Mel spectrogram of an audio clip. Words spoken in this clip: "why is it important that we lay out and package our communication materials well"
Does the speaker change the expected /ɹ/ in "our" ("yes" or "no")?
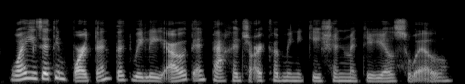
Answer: no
